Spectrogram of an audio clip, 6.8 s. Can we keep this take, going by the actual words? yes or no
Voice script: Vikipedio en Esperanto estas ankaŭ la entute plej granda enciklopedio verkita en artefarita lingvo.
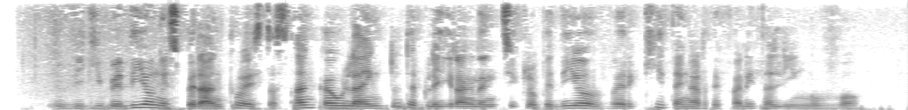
yes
